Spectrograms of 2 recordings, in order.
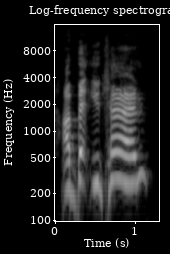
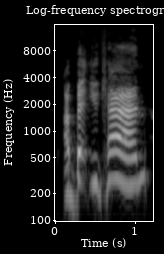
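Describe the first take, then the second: No difference in how they are said.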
